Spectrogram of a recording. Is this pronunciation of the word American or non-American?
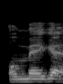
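American. It is said with an American pronunciation. This is how people in America say it. "as we say in America"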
